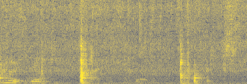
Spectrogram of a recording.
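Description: Pork pata being stirred with its ingredients in a frying pan, giving a soft sizzle under scraping strokes, with two sharper clanks of the utensil against the pan.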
